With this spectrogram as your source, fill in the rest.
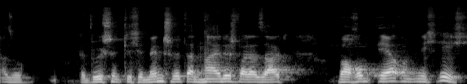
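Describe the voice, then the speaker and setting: A man's somewhat breathy, dark, mellow voice at a fairly quick pace. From Germany. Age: 40s. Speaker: podcast host, business leader. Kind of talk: casual chat. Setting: LinkedIn live stream.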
